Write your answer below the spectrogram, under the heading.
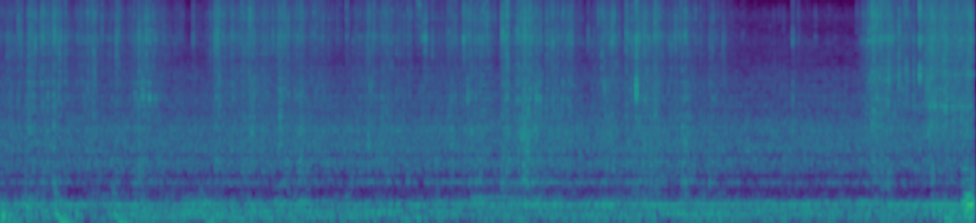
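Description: Close-up eating sounds: food being chewed, with the crinkling of a paper napkin wiped across the mouth, a run of many small crackles and clicks.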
